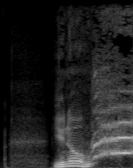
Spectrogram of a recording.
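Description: A goat lets out a single loud, wavering bleat, rising and quavering for about a second after a brief faint sound.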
